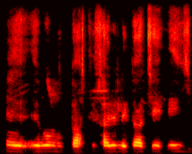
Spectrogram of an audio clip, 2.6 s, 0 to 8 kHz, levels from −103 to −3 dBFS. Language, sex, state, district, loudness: Bengali, male, West Bengal, North 24 Parganas, -42 LUFS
